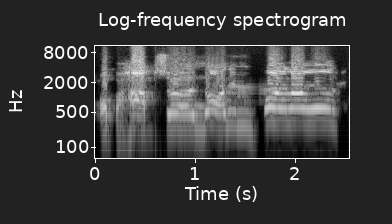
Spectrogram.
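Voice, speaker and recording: An actor playing an exuberant beer-loving village amateur singer, hearty and encouraging, in a radio comedy. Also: male voice, extremely high pitch, slow, fairly bright tone, faint music behind, full character voice, rough recording. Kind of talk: radio comedy drama acting.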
